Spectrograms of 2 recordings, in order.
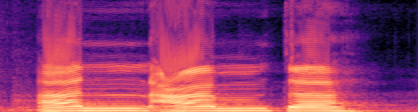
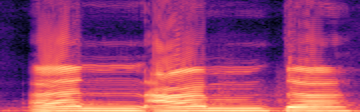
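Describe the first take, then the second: Both takes have the same delivery.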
